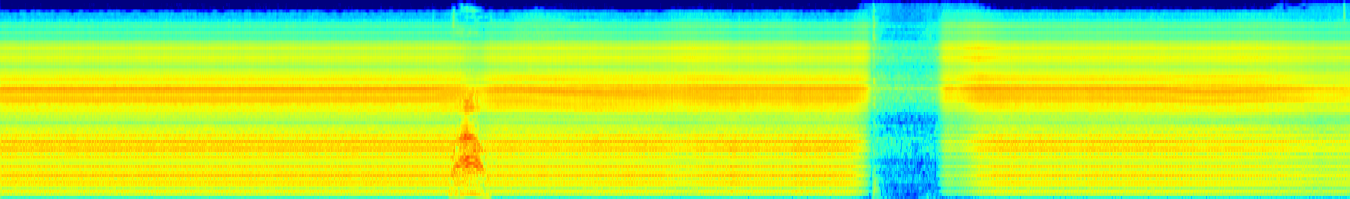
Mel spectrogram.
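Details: Switch-mode charger for a cell phone or tablet: harsh steady buzzing hash with many stacked tones, dropping out briefly; its capacitor keeps it generating noise long after unplugging.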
